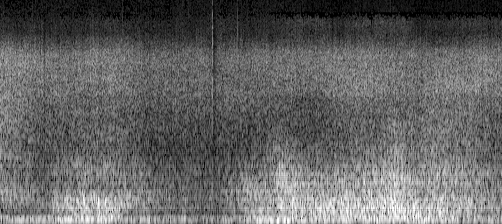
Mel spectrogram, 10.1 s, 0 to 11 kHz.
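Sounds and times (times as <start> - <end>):
fine cold rain hissing: 0.0 - 10.0
gusting wind: 0.0 - 10.0.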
